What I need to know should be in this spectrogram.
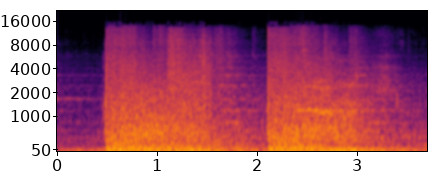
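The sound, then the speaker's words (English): Two loud, booming gun blasts from a picked-up gun fired at a person, each hitting hard and then roaring on before it fades. “Rachel picks up the gun and fires at Sonia.”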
